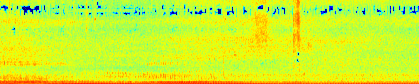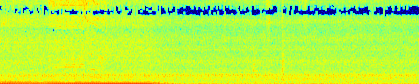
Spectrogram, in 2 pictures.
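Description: Car engine running at raised revs, its pitch rising slightly over the first few seconds and then sagging. About eleven seconds in it drops suddenly to a much quieter, steady running sound.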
